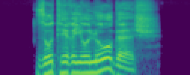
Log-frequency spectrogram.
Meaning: soteriological
- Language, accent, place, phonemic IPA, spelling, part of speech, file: German, Germany, Berlin, /ˌzoteʁi̯oˈloɡɪʃ/, soteriologisch, adjective, De-soteriologisch.ogg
